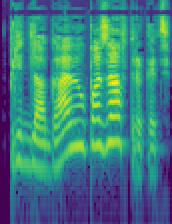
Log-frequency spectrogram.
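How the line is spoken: Cheerful. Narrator (Russian): весело сказал Стоун

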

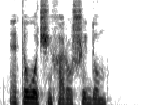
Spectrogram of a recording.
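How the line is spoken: Solemn, moved voice. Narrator (Russian): неожиданно торжественным голосом сказал он, глаза его увлажнились

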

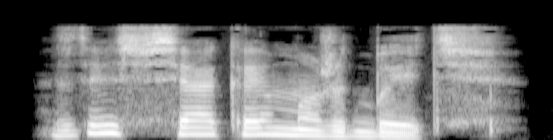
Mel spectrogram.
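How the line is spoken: Sighing. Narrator (Russian): вздохнул Юрик

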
